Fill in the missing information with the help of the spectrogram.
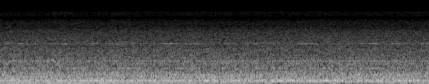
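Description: Steady low mechanical hum and rumble with a few faint steady tones running through it, unchanging throughout.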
